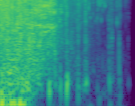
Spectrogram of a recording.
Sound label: Maggot Pain; Enemies; Vocals; Warframe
